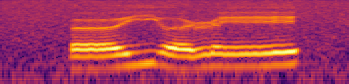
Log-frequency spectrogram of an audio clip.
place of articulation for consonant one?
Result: palatal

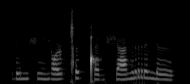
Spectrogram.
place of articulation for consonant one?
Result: retroflex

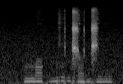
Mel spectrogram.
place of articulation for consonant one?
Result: labial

